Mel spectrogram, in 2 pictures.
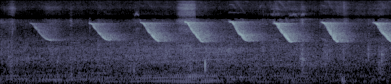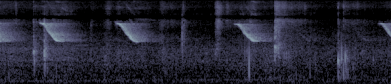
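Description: A bird calling a long run of short notes that each fall sharply in pitch, about two a second for over a dozen notes, then spacing out with gaps near the end. A few faint knocks sound alongside.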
